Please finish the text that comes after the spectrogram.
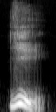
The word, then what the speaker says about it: ye: actually pronounced the but there was also a pronoun spelled ye and it was actually pronounced ye it was an alternate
